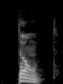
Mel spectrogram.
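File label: "tantes", French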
